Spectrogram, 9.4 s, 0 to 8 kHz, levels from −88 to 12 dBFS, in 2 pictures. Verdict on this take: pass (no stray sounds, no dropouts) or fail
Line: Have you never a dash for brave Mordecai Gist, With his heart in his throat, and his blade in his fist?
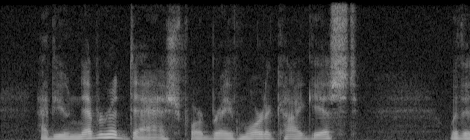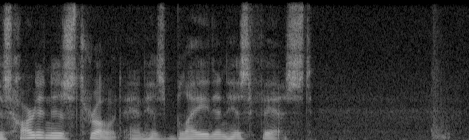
fail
